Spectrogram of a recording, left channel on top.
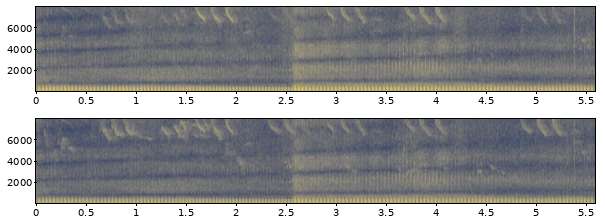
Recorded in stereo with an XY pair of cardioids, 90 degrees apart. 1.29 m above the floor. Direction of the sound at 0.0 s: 45° left.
